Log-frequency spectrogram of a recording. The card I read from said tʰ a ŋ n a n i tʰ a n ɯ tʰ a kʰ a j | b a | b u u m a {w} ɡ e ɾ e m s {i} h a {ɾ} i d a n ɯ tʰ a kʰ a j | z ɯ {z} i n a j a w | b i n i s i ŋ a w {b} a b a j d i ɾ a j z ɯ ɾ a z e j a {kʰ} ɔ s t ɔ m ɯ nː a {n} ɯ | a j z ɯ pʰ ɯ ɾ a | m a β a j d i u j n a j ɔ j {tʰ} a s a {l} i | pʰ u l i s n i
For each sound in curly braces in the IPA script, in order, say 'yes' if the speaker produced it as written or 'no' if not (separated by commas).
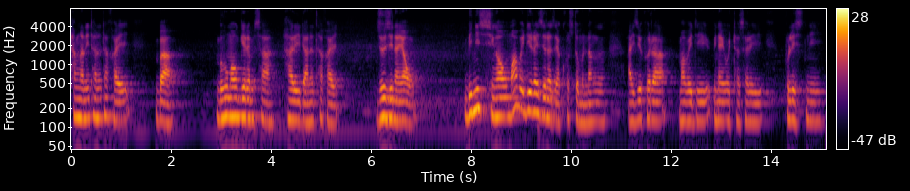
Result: yes, no, yes, yes, no, yes, no, yes, no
